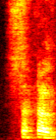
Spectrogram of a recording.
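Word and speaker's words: subtle: सटल पढ़ते हैं। जैसे एक होता है नाइफ। ये इसमें साइलेंट होता है।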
